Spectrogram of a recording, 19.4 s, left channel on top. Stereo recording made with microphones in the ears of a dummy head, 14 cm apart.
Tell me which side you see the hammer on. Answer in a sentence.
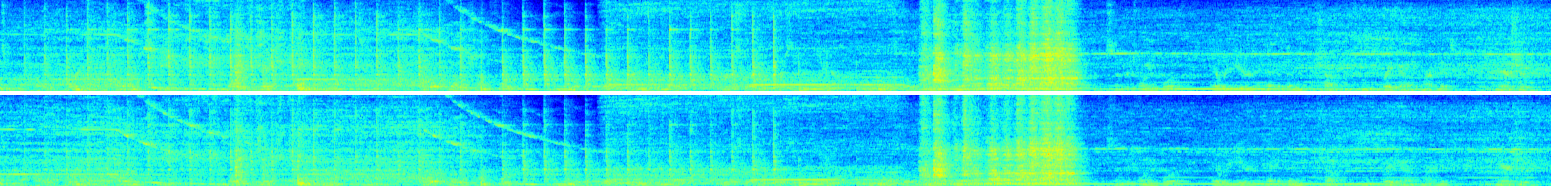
In this clip you hear the hammer on the left.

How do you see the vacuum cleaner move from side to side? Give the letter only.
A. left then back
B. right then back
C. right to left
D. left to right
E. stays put
C.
